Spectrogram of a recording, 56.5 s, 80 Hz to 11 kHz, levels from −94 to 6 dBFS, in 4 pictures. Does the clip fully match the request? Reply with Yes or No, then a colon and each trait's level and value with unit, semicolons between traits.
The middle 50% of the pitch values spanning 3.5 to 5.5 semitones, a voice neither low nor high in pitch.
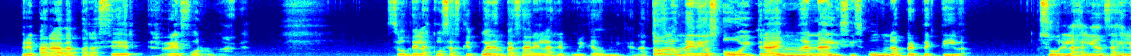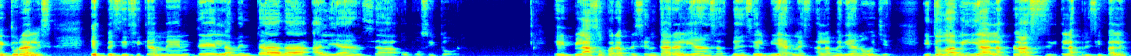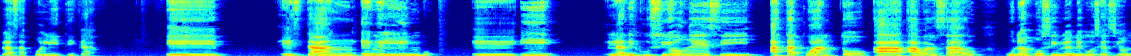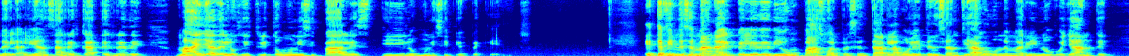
Yes: average, 4.2 semitones; medium, 165 Hz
